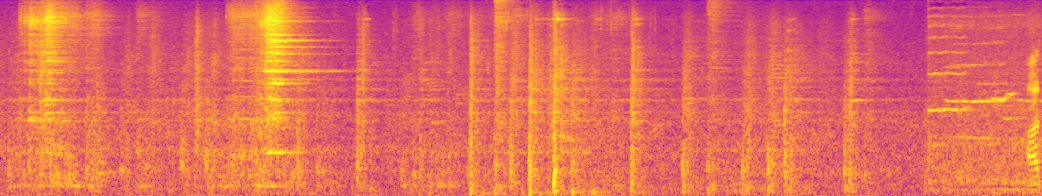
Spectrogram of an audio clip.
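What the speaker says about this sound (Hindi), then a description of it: "यार्ड में जा रहे हैं गरीब रथ के कोच" Garib Rath train coaches roll into a rail yard, with rumbling wheels, rhythmic clanks over rail joints and repeated sharp wheel squeals, fairly close and varying in loudness.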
